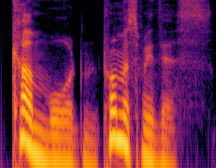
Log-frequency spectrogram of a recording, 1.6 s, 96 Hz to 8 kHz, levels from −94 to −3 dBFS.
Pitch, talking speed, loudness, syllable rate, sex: 125 Hz, 185 wpm, -21 LUFS, 5.6 syllables/s, male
